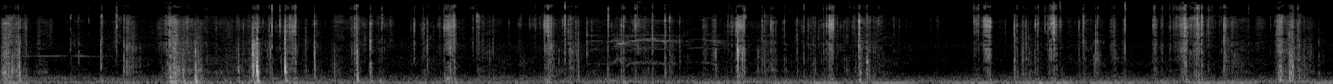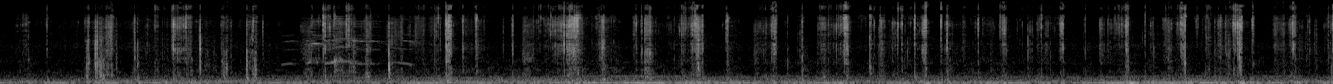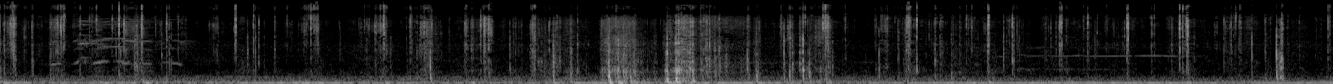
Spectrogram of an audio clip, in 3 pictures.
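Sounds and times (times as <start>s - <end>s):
steady low hum: 0.0s - 16.5s, 28.1s - 39.9s
dry leaves crackling: 0.0s - 39.9s.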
